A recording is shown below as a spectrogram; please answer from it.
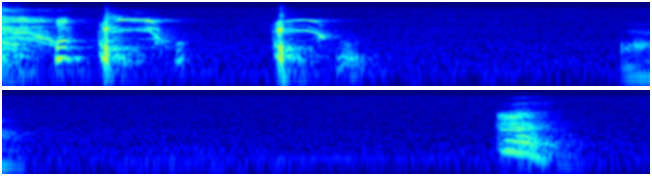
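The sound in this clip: Soft coughing and throat clearing, quiet, with a cluster of rough coughs at the start and then two more isolated coughs separated by long silent pauses.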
